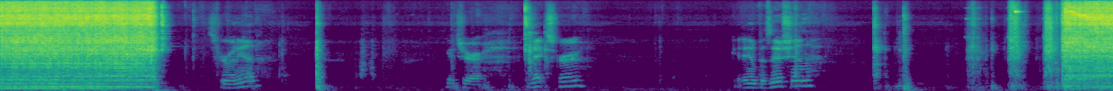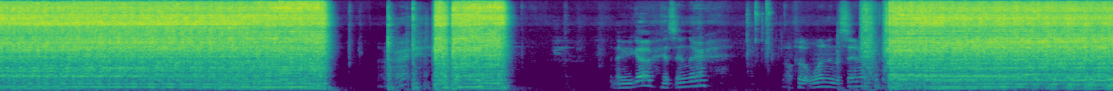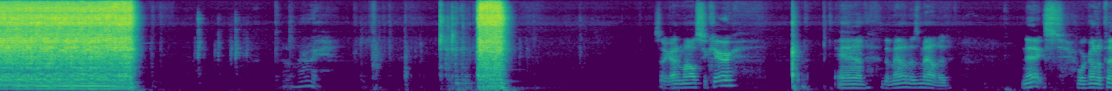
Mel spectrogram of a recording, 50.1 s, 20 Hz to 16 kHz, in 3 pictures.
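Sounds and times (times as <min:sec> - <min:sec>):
power drill driving screw: 0:00.0 - 0:02.6, 0:15.1 - 0:21.7, 0:23.1 - 0:24.4, 0:29.6 - 0:35.6, 0:40.5 - 0:41.1.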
